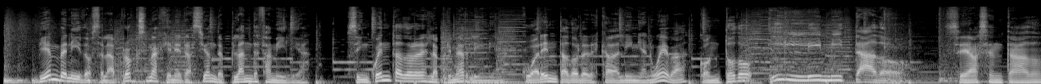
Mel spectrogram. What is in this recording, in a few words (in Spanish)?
Spanish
